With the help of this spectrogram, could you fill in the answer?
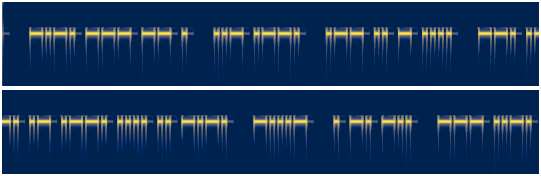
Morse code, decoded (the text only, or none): COME UP WITH GRAPHIC <BT> END OF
